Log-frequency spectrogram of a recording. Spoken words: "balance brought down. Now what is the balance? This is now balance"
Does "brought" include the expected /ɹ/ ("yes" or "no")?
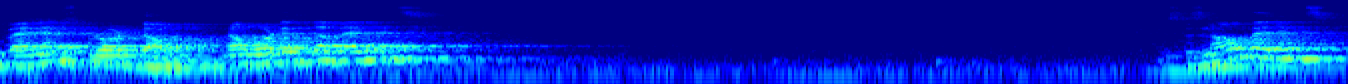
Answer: yes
